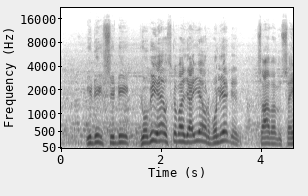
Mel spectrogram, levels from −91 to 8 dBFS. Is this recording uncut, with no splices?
yes; 0 cuts

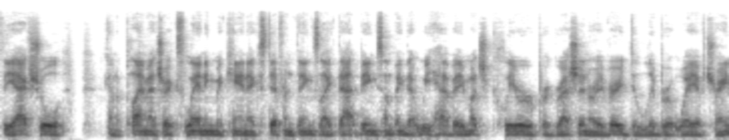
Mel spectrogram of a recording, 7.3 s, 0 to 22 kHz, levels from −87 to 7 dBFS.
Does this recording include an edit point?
no; 0 cuts

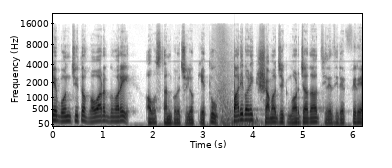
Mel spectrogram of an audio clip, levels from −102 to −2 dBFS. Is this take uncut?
no; 1 cut; at 3.4 s

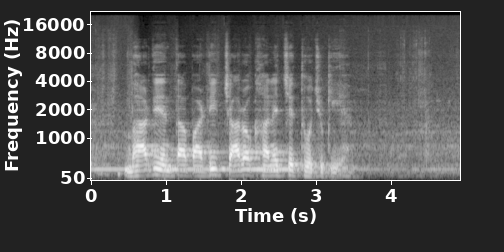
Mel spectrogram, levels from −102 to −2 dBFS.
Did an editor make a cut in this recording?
no; 0 cuts

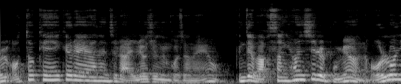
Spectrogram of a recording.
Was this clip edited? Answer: yes; 1 cut; at 2.2 s

